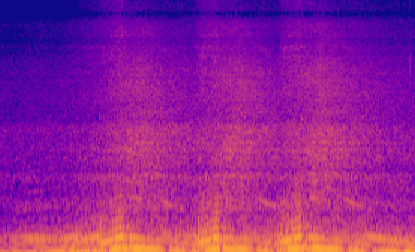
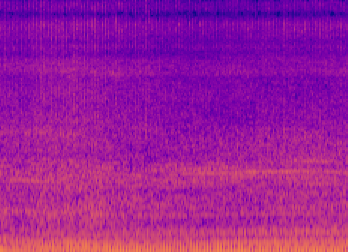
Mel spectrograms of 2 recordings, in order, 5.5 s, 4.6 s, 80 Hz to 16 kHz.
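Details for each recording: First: Mk4 Jetta 1.8T with replacement USDM block, sat 3 years, very old gas, blow-off valve audible; repeated uneven revs with slight stumble as throttle first opens; breaks up at bottom on tip-in, possibly from a leak, unconfirmed. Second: Mk4 Jetta 1.8T with replacement USDM closed-deck block, first running with much still unhooked (N75 fitting unsure), very old gas after sitting 3 years; low steady idle, even pulse, no ticking or knocking; normal idle.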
